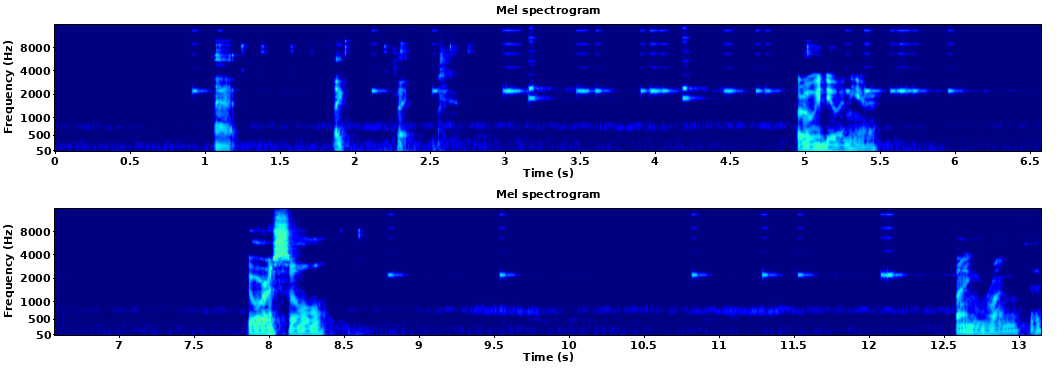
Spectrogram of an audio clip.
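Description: Soft electronic blips sound as game items are moved.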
